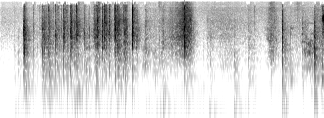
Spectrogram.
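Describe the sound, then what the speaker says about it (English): Tarot cards are shuffled by hand in quick, uneven bursts of riffling and slapping, close and crisp, with short pauses between flurries. "I like to get a little more real-time shuffling"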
